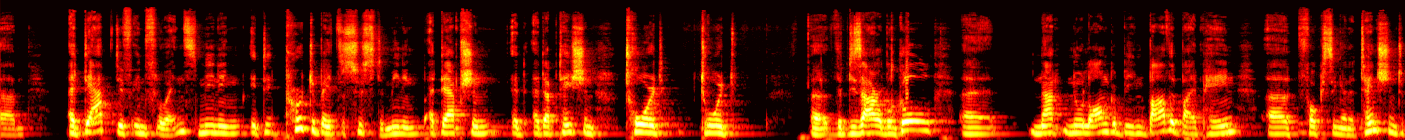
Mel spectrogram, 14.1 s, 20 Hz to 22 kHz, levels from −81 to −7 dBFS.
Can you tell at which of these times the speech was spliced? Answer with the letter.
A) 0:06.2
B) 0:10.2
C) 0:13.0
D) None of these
C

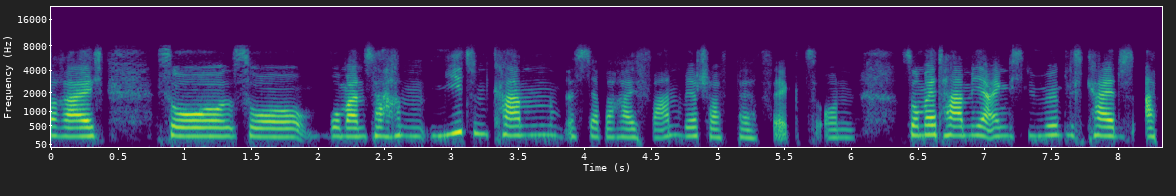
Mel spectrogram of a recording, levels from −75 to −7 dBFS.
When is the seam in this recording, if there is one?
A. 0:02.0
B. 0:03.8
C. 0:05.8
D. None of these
B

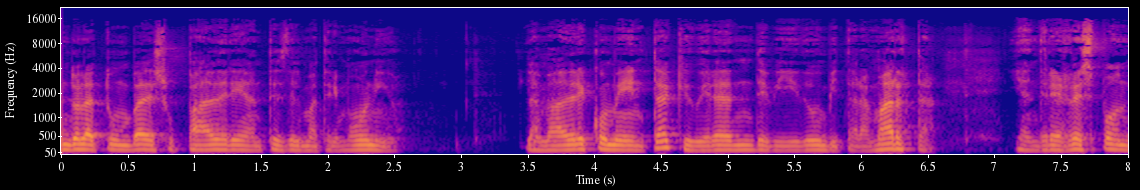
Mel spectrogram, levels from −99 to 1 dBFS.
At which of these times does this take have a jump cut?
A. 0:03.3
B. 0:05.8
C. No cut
C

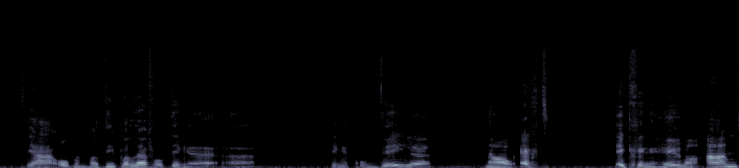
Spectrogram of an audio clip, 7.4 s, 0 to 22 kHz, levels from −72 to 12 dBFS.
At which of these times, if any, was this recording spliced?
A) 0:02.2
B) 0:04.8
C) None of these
B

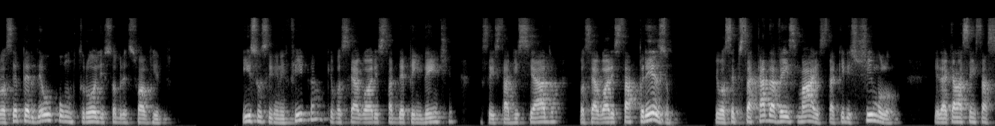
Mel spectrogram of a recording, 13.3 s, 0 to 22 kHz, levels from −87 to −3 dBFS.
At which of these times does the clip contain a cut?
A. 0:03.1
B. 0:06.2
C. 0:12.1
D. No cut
A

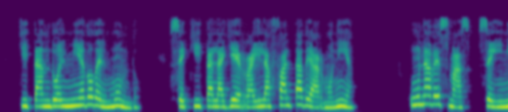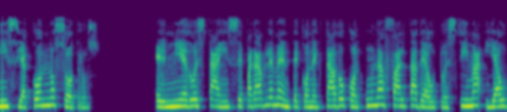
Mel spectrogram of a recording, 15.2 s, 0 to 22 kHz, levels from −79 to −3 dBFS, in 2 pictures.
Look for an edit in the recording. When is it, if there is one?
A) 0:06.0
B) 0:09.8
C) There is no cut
C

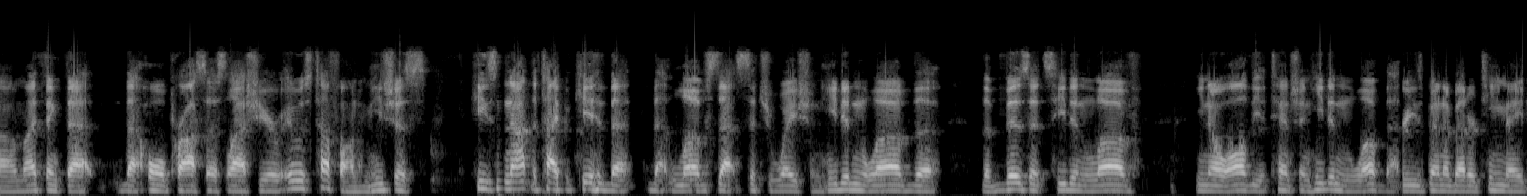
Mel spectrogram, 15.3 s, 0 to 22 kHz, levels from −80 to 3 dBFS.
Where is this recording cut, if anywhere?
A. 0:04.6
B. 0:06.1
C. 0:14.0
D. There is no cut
C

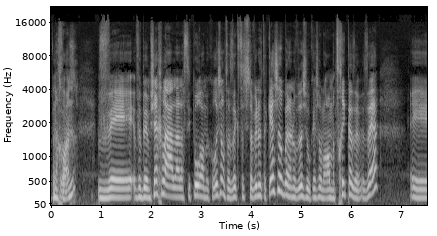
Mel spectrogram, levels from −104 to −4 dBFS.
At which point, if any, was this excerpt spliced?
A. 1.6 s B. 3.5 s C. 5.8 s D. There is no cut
D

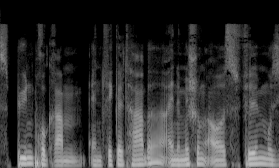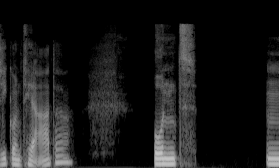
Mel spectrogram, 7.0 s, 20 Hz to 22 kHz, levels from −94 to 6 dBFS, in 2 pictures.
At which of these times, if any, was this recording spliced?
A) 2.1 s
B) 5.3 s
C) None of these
C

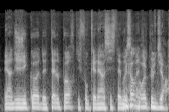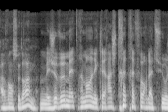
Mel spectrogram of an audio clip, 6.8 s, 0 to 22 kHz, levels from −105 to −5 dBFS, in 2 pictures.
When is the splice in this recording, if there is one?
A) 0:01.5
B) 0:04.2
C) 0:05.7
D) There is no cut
B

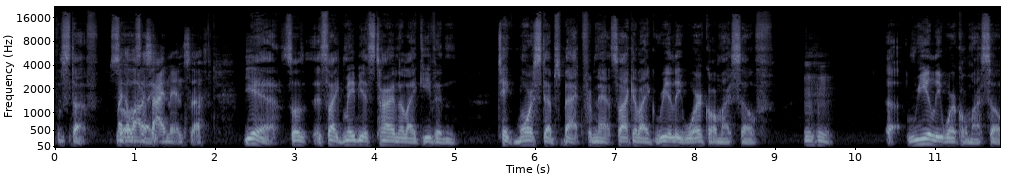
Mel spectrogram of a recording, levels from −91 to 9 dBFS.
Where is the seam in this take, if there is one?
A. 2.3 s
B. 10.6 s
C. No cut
C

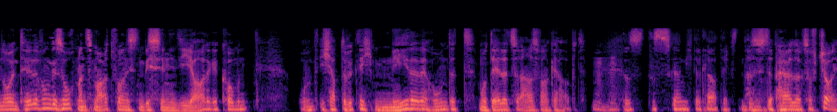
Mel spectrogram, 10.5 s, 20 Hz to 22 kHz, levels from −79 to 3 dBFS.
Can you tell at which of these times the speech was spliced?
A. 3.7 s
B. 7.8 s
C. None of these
B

